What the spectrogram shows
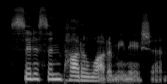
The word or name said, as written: Citizen Potawatomi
